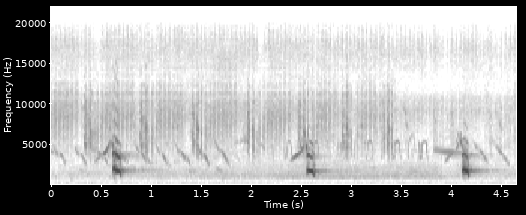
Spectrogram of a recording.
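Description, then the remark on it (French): An eagle, a bird with a wingspan of more than 2 metres, cries out three times, sharp and piercing, at roughly even intervals, over a steady background of smaller birds chirping and insects buzzing outdoors. “Il mesure plus de 2 mètres d'envergure. Voici son cri.”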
